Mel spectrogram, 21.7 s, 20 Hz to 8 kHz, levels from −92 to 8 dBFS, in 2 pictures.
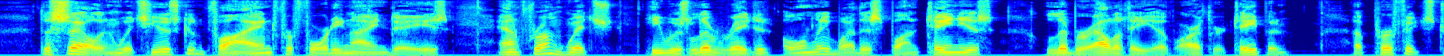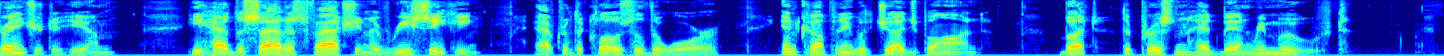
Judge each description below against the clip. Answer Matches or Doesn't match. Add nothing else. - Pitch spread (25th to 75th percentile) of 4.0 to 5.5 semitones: Matches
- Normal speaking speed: Matches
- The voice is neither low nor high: Doesn't match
